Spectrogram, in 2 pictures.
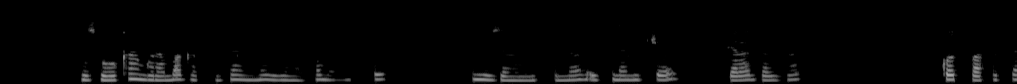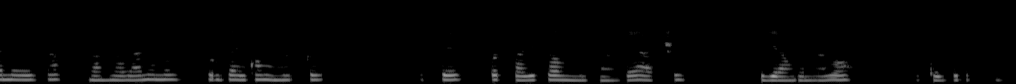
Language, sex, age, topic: Kinyarwanda, female, 18-24, health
